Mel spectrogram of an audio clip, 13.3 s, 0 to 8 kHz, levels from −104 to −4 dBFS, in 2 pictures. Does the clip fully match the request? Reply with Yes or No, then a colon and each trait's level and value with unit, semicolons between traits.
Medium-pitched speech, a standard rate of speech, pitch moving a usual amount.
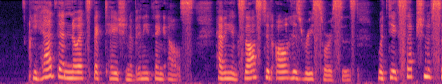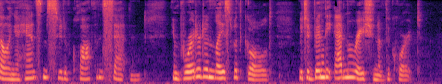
No: high, 215 Hz; average, 170 wpm; average, 3.8 semitones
